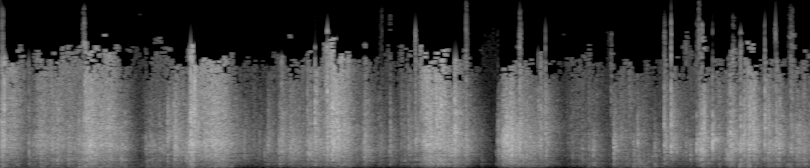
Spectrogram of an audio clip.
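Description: A parcel being unpacked by hand: paper and cardboard packaging rustling and tearing in irregular bursts, with short gaps between them.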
